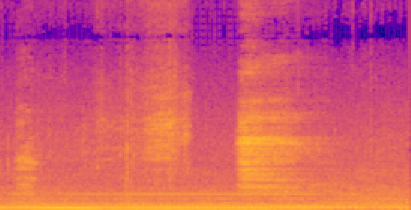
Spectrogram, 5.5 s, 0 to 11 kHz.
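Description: The 2018 Dodge Challenger SRT Demon's supercharged 6.2-litre Hemi V8 drones steadily inside the cabin while cruising, its pitch dropping in two steps, about a second in and again about three and a half seconds in, as the 8-speed automatic upshifts. The driver gives a couple of heavy, breathy exhales over it.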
